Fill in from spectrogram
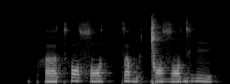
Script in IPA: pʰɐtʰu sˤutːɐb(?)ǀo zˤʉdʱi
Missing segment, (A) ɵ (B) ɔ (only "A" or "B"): A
